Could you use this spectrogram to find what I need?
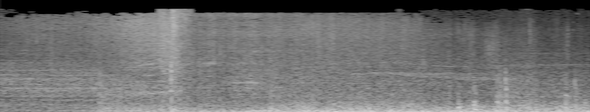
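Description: A huge explosion booms and rumbles in the distance.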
